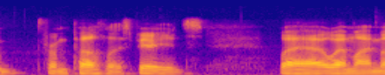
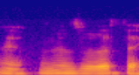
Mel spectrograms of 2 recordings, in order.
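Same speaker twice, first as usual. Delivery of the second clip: mumbled, undersold delivery, much quieter; 8 dB quieter than usual. Retelling a favourite trailer moment, quoting the actor's line in a mumble. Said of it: "you sort of mumbled".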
